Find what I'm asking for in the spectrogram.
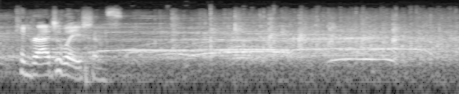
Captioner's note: applauding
